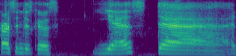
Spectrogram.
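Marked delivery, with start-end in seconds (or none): 1.1-3.0 cheeky, mocking, heavily sarcastic, drawn-out "Dad". Voicing a character who answers with mockery: heavily sarcastic, mimicking the accent. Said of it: "Heavily sarcastic and kinda mimicking the accent".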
